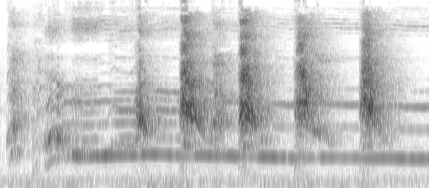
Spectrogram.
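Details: A male pet dog howling: a soft rising start settles into a steady, level mid-pitched tone, broken by five or six loud, raspy bursts coming roughly every half second.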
